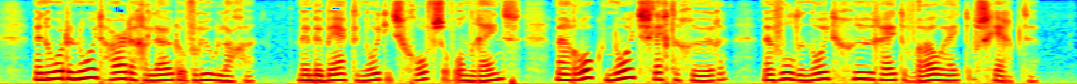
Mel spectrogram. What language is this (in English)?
Dutch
